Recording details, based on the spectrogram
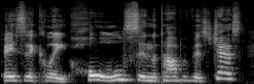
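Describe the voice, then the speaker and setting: A woman giving casual, unscripted reaction commentary in a halting, rambling way that trails off. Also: lowish voice.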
